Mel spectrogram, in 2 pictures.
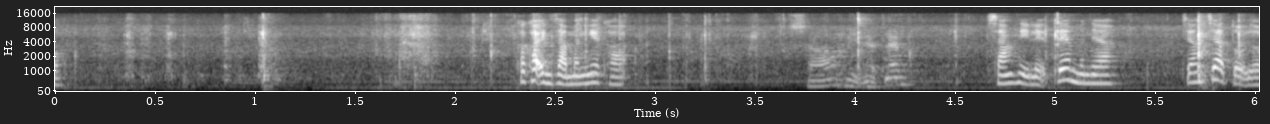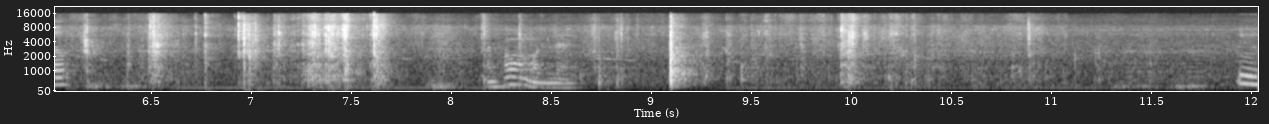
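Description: Cardboard rustles and tears as a box is opened.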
